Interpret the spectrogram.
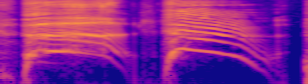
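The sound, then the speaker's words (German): A voice imitates a tennis player's grunting scream twice: two loud, strained cries, each under a second long, sliding downward in pitch, with a brief pause between them. “Ich glaube, ich glaub, deswegen schreien die auch immer so beim Tennis spielen.”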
